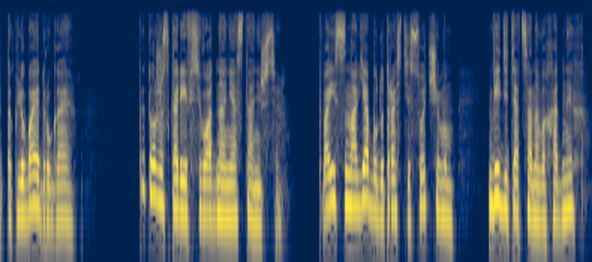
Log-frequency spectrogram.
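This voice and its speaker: A narrator voicing a calm, stern older brother who lectures in a level tone in an audiobook. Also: mid-range voice, no room sound, clean studio sound, natural voice.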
